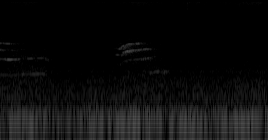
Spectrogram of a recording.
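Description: A cat meowing twice, short calls about two seconds apart, over a low steady hum.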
